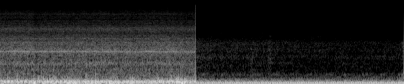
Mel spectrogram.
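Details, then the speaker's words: 2003 GMC Sierra V8 just after reinstalling the clutch fan, which had a shake. A deep, even idle rumble with a steady low drone and no knocks, ticks or squeals: normal idle. "i'm going to fire the truck up now make sure that everything looks and sounds good"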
